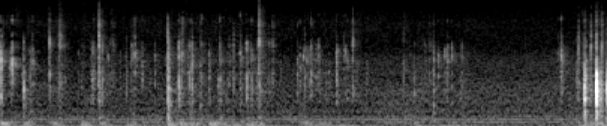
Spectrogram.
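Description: Typing on a computer keyboard: faint, irregular keystrokes, sparser in the second half.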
